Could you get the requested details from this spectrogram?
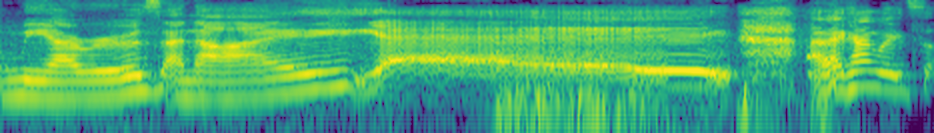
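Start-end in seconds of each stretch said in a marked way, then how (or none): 1.4-3.7 high happy shout; excited cheer. Real, not acted. Cheering about package.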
